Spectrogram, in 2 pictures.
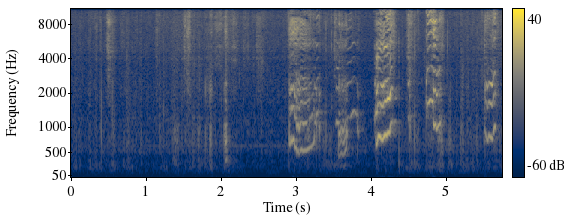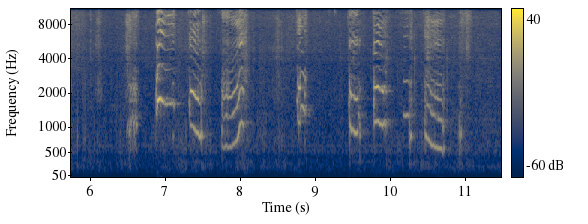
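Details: Playing toy poodle puppies, five weeks old, black toy and white dwarf pups Bullet, Elsa, Erin and Mikasa, letting out rapid runs of high, sliding yelps and whiny squeals in short bursts, starting about three seconds in and continuing to the end.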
